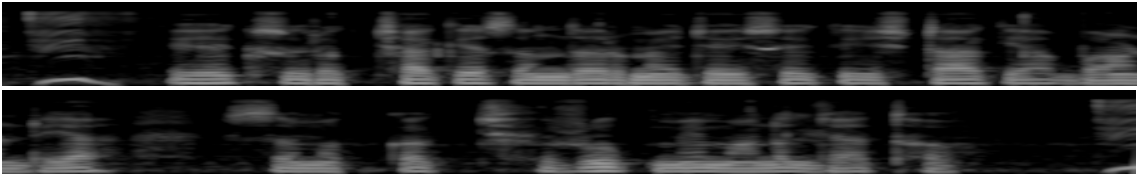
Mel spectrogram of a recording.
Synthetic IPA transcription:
eːksʊɾəkʃʰakesə̃nd̪əɾbʱmẽd͡ʒəɪsekiɪsʈʰaːkjabãːɳɖʱjasəməkəkt͡ʃʰɾuːpmẽmaːnəld͡ʒaːt̪ho

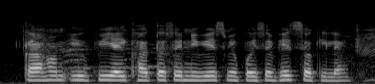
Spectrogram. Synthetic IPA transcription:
kaɦəmjuːpiaikʰaːt̪asoɾniʋesmẽpəjsabʱeːd͡ʒsəkila

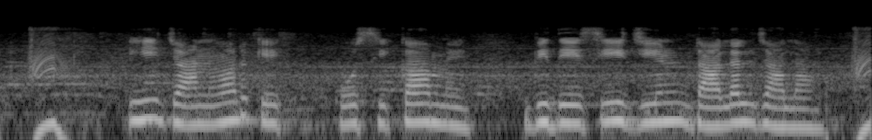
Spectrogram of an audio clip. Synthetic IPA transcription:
iːd͡ʒaːnwəɾke | koːsɪkamẽ | ʋɪd̪eːsid͡ʒiːnɖaːləld͡ʒaːlaː

